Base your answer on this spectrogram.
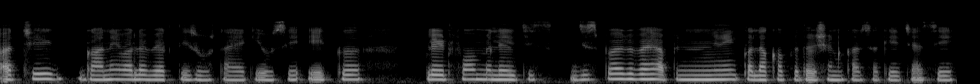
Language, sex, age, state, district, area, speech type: Hindi, female, 18-30, Madhya Pradesh, Hoshangabad, urban, spontaneous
